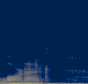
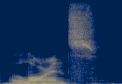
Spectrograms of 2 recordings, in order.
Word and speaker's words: Lawrence: uh devonta smith justin fields nice trevor not lornak lawrence it's not lornak place for the jags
